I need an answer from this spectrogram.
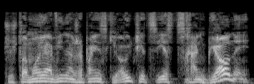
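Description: A man's voice: mid-range voice, fairly quick, a bit bright, breathy edge, no room sound, studio quality, voice pushed up. A male narrator voicing an older banker, frightened and indignant, who talks in a blustering, defensive way. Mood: threatening.

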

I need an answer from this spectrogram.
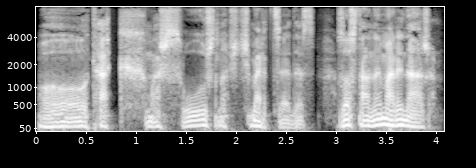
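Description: Brief: jealous young soldier, bitter and brooding, low husky voice, played by a man. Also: slow pace, a bit bright, no room sound, clean studio sound, heavily acted. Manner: bitter, pleading.

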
